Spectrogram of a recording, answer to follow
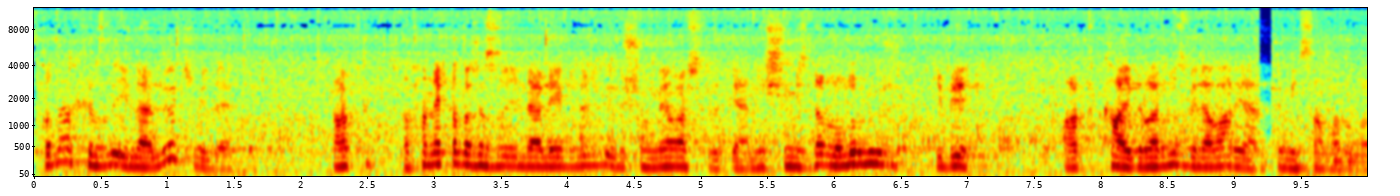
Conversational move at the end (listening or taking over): taking over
